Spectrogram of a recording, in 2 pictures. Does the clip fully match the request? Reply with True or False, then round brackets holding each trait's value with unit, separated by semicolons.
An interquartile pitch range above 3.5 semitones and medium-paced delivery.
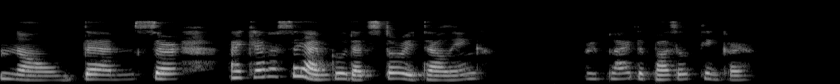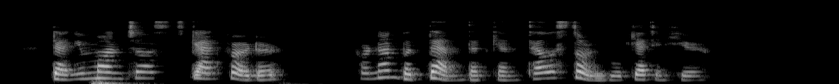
False (4.2 semitones; 120 wpm)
